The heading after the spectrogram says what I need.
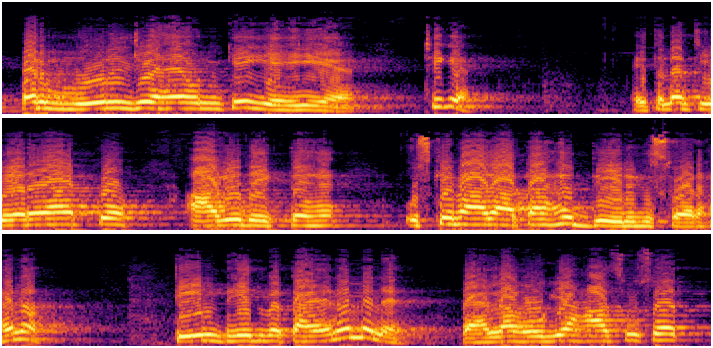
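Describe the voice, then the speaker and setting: A man's voice: high-pitched, low-quality recording. A man teaching a Hindi lesson who asks questions and answers them himself, checking in with his students often. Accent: Hindi mixed with English words. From Uttar Pradesh. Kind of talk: explanatory video lesson.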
